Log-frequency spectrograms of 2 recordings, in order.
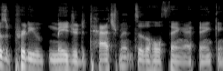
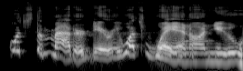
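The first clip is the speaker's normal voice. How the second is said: put-on very high, slow old-lady voice; little old lady; 13 semitones higher, slower than usual. Undercover old lady coaxing a crying mourner, high and slow. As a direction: draw it out high like a doting granny. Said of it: "a little old lady with an umbrella".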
